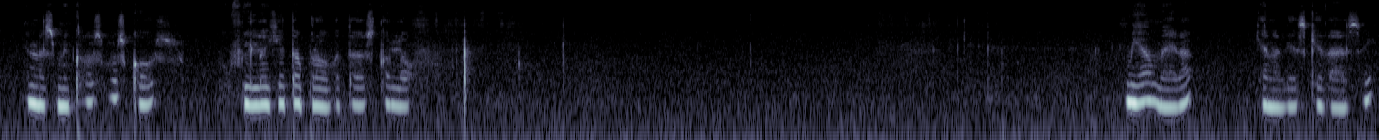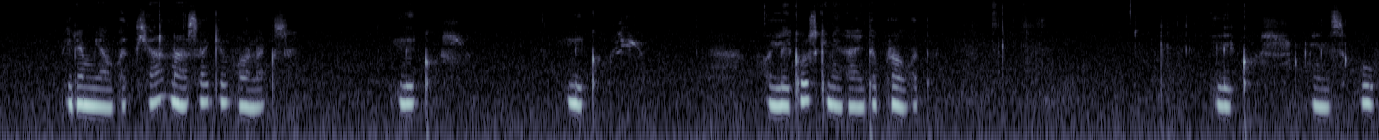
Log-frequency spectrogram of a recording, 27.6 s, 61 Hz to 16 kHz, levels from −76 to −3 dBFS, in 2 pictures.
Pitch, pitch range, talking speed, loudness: 255 Hz, 240-275 Hz, 65 wpm, -33 LUFS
